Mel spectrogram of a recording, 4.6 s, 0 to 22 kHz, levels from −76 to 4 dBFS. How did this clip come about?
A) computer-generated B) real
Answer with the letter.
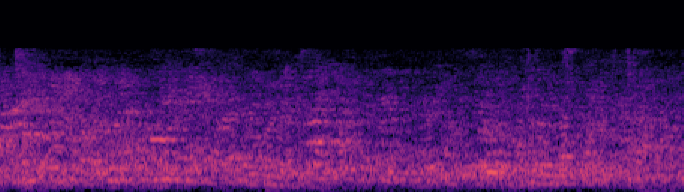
B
